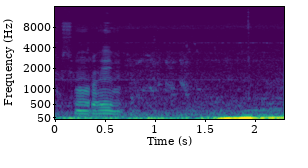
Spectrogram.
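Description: Komatsu PC200 excavator's diesel engine starting: a low rumble swells sharply about a second and a half in, peaks near the end, and runs on steadily.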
